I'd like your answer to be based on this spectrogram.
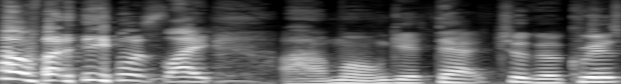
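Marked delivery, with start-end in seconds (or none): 1.4-3.1 put-on Southern accent, played up. Quoting a character going after an old lady's cereal, in a southern accent. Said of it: "That is a southern accent".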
